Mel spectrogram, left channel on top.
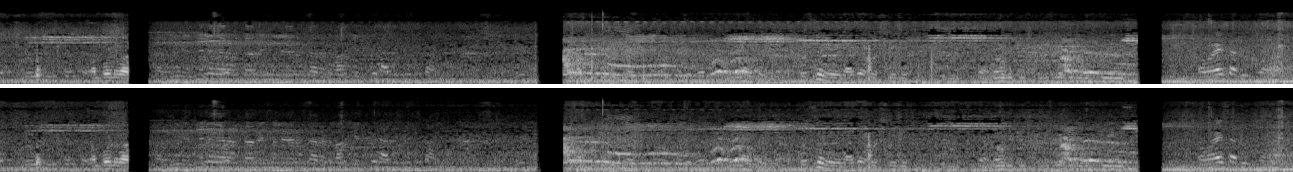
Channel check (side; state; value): both; normal; correlation 0.58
